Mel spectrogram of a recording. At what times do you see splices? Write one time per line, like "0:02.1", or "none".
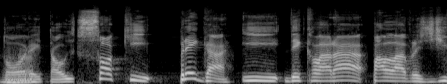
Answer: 0:00.9
0:02.3
0:03.7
